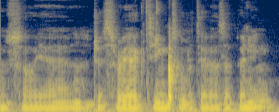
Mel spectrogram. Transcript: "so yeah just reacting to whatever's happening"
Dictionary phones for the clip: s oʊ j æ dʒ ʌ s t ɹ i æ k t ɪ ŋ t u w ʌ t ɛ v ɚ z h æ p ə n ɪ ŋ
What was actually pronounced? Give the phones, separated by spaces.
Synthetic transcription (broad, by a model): s oʊ j æ dʒ ʌ s t ɹ i æ k t ɪ ŋ t u w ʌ t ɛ v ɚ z h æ p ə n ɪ ŋ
